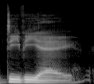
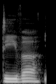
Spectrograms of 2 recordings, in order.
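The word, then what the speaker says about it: D.Va: I thought it was DVA. Is it pronounced Diva? – Yeah.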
